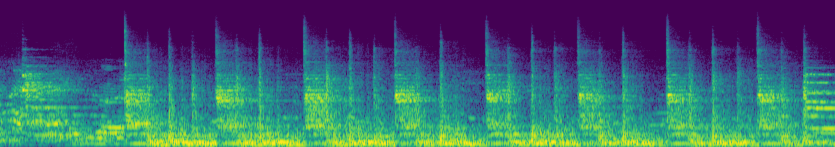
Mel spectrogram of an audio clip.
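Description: Live band music: sharp percussive hits in a steady beat of about two a second start about a second in, over a dense low sustained layer from electric guitar and bass.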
